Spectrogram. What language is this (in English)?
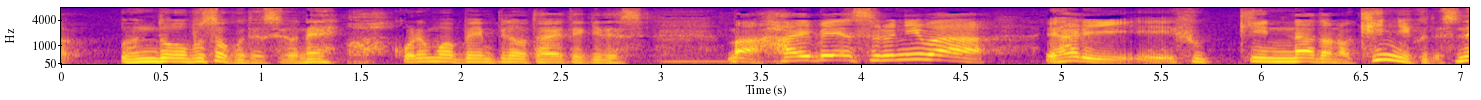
Japanese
